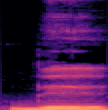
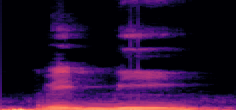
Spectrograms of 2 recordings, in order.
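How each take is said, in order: First: The b is said with almost no vowel. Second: The b is followed by a clear i vowel. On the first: The speaker calls it wrong. "Jangan b" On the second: The speaker calls it right. "sedikit menurunkan lahang, kemudian sedikit diberingiskan i"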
